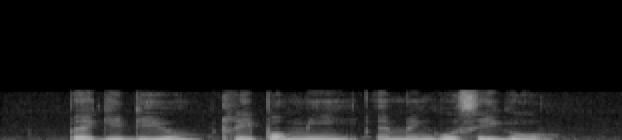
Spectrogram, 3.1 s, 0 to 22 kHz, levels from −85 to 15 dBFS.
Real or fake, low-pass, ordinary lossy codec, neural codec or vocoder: real; none; none; none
